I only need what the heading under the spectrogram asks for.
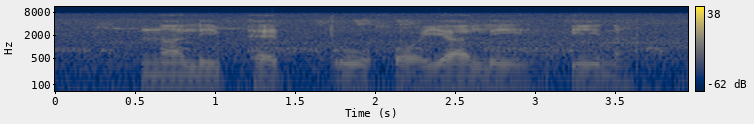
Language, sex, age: Tswana, male, 25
